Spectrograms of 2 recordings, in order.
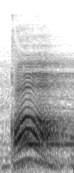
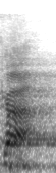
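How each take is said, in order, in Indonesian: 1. Konsonan ini dibuat dalam di tenggorokan. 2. Konsonan ini bunyi k biasa. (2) "bukan ka"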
